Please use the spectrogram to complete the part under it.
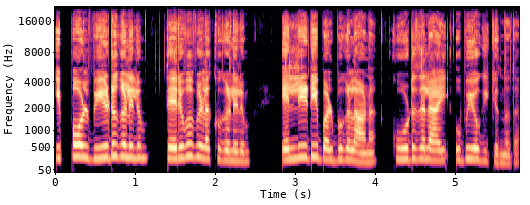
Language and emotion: Malayalam, neutral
